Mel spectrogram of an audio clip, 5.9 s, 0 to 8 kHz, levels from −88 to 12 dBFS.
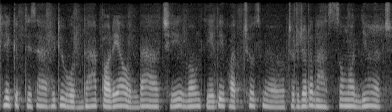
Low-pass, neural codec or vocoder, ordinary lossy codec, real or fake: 7.2 kHz; codec, 24 kHz, 0.9 kbps, WavTokenizer, medium speech release version 1; none; fake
